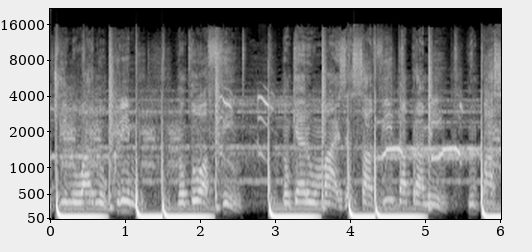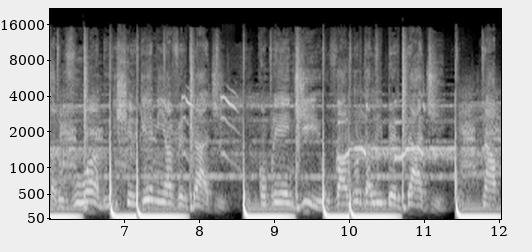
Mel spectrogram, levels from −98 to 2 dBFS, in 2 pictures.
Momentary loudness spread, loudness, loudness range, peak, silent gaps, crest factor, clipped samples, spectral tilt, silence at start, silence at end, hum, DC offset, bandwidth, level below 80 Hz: 7 LU; -9 LUFS; 0 LU; 0 dBFS; none; 8 dB; under 0.1%; -5.5 dB/octave; 0 s; 0 s; none; under 0.1%; 13 kHz; -10 dBFS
